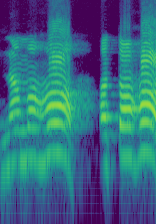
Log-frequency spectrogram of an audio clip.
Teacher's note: तो इनको जब हम उच्चारण करते हैं विसर्ग का, तो ह की ध्वनि आती है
